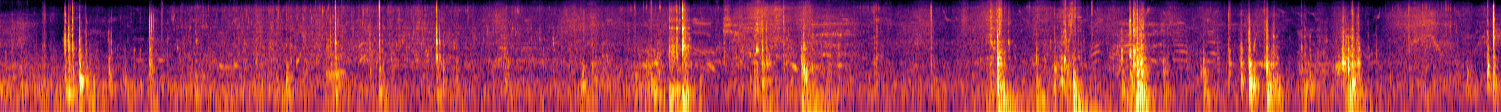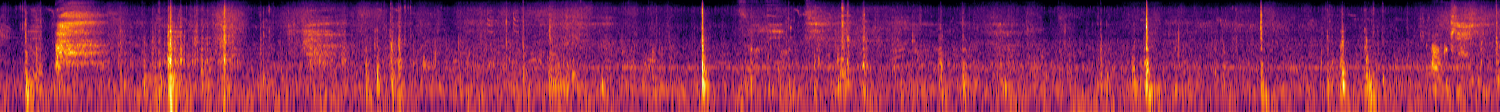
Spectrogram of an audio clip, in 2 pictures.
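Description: Irregular knocks and clatters of gear being handled aboard a fishing kayak, over a steady bed of water noise around the hull.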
